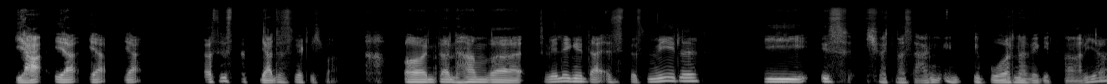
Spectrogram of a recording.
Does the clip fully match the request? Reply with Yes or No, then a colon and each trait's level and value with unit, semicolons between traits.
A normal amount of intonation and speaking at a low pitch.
Yes: average, 3.3 semitones; low, 110 Hz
